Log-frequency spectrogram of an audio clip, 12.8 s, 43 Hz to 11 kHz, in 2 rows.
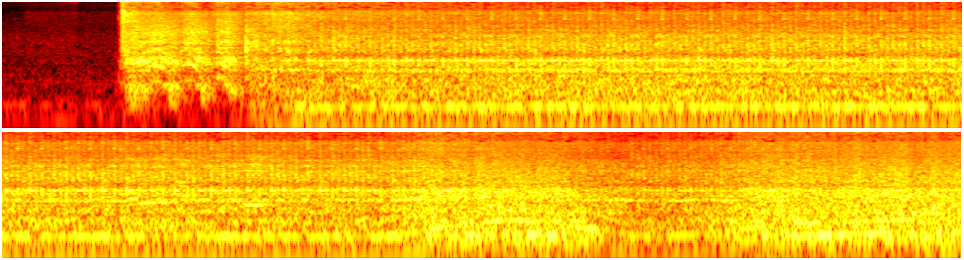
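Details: Toyota D4D diesel fires up and settles into steady idle with a faint constant whine over it, identified as idler pulley noise.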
